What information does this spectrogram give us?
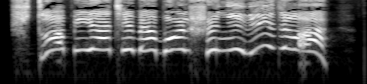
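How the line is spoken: Shrill falsetto shriek. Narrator (Russian): завизжала она фальцетом

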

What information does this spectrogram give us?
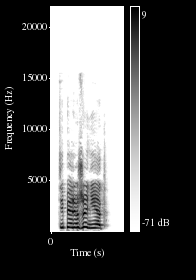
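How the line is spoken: Sarcastic reply. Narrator (Russian): саркастично ответил начальник

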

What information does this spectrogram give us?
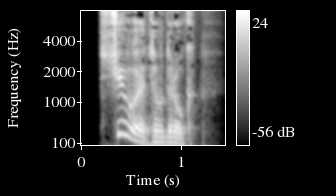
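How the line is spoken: Cheerful voice over phone. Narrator (Russian): весело прозвучало в трубке

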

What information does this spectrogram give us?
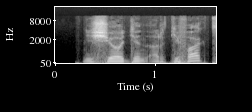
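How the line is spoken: Plain. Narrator (Russian): спросил он

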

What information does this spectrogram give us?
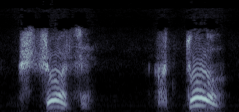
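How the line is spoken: Pained young man's cry. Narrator (Ukrainian): Болісно вигукнув поряд Семена парубок степанчанин

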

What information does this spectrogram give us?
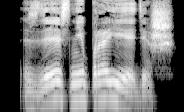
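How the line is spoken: Hissing bandit. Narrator (Russian): прошипел сутулый бандит

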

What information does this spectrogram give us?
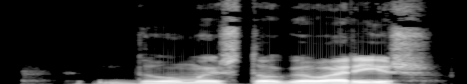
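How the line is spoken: Angry retort. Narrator (Russian): зло бросил Семен

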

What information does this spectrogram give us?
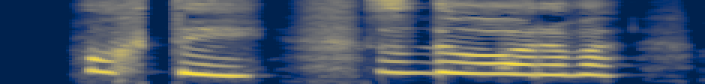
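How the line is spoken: Exclamation. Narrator (Russian): воскликнула Рэйчел

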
